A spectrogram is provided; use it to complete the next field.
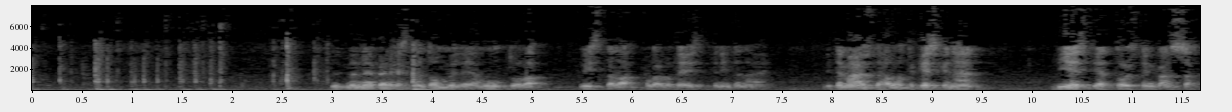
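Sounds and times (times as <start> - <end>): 
computer keyboard typing a private chat message: 0.0 - 3.0
speech: 3.0 - 9.6, 10.2 - 11.6.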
